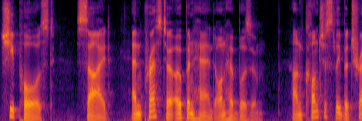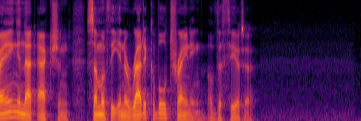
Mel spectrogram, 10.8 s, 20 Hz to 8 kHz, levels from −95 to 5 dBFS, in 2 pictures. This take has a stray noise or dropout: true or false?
false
